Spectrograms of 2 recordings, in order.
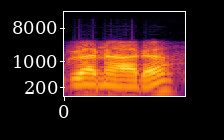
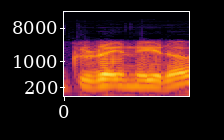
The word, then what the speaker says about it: Grenada: up around Grenada right you're absolutely correct it's not Grenada no the city in space it's great NATO yes okay so see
